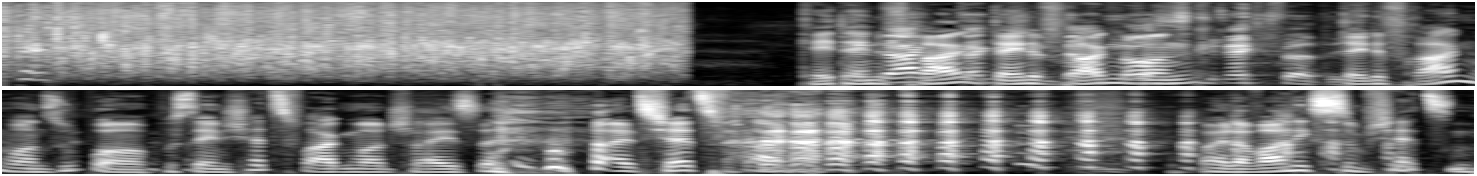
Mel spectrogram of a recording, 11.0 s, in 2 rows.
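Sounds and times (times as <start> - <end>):
applause for a player during a quiz game among friends: 0.0 - 2.6
speech: 3.0 - 9.0, 10.0 - 11.0
laughter: 7.3 - 11.0.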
